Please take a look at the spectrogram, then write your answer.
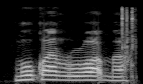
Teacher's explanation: را کو پر کرنا ہے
